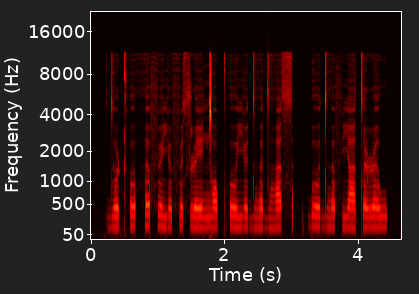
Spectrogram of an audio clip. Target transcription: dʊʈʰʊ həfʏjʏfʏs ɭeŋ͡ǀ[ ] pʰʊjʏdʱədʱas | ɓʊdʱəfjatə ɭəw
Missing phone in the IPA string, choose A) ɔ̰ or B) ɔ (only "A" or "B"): B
